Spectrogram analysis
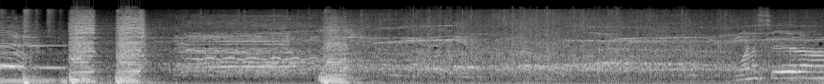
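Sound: audience applause and cheering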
